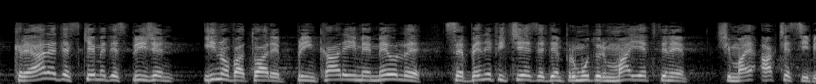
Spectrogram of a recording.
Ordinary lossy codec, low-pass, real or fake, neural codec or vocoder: none; 7.2 kHz; real; none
